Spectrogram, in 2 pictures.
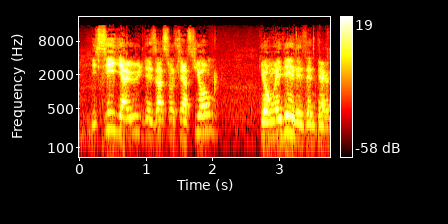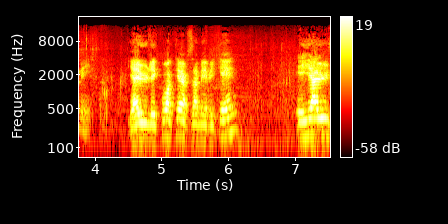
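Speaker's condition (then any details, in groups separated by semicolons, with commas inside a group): No condition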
